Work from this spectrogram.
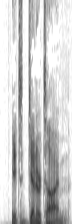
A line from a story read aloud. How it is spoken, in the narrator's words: he grumbled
